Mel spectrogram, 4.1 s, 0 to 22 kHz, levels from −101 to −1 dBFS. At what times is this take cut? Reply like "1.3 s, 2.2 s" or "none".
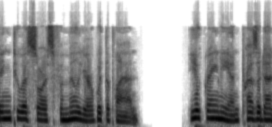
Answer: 2.6 s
